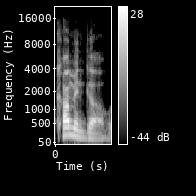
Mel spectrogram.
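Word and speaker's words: Kum & Go: It's called Come and Go, and it's spelled KUM.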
